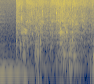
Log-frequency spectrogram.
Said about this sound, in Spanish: Mira, mami, me quedó limpiecito el plato. Te quedó impecable, mi amor. Pero no desperdices agua. Cierra la llave, por favor.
